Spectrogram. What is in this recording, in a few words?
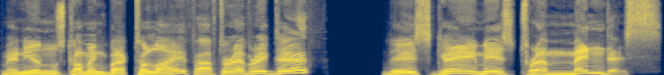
Male Human General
